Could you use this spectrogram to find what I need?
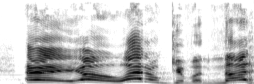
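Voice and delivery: high, put-on New Yorker voice, New York accent. Trying out a line in different accents, starting with a New York accent. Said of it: "Because that's like New York".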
